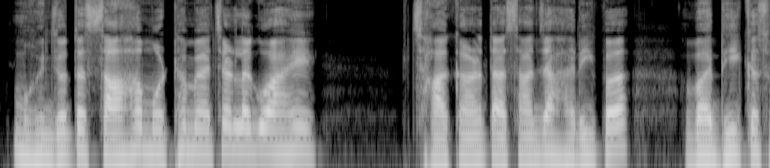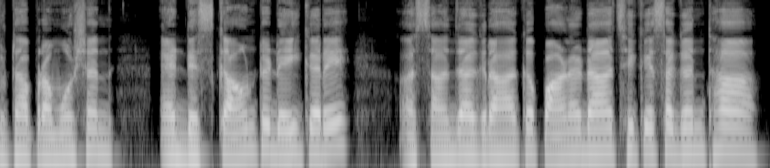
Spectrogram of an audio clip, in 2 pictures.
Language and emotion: Sindhi, fearful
